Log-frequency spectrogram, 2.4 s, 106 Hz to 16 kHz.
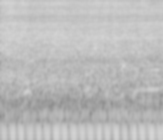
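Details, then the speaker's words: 1980 Chevrolet Camaro Z28, factory LM1 350 with Turbo 350 automatic, parked about 5 years, idling warm with the radiator cap getting warm: a deep, steady V8 burble with a regular pulse and no knocks or misses. It seems to smoke only from sitting and runs good. "yeah that seems to run pretty good radiator cap's getting warm everything looks okay it's just smoking from sitting as far as i can tell but the car does run good i gotta give it that"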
